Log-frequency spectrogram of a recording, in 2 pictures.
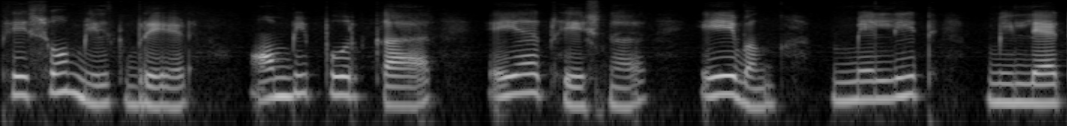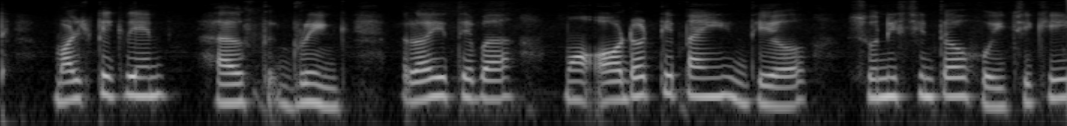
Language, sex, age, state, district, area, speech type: Odia, female, 30-45, Odisha, Cuttack, urban, read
